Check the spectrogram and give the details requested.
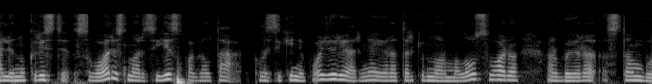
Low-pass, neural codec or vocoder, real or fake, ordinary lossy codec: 10.8 kHz; none; real; AAC, 32 kbps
